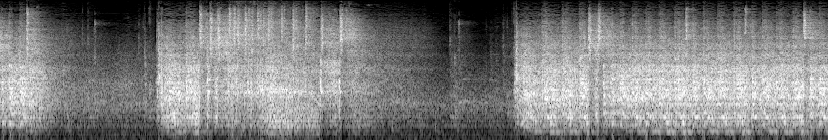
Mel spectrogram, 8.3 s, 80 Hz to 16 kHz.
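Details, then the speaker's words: 2006 Nissan Navara diesel that spluttered and stopped, told it needs injectors: dry, hollow cranking in two long bursts, barely catches and won't rev with pedal floored; suspected water in the diesel system starving the engine. "I wasn't expected it to actually start but it kind of started as you can hear there but that was my foot fully to the floor and it wouldn't rev up what I think has happened I think water's got in the system"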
